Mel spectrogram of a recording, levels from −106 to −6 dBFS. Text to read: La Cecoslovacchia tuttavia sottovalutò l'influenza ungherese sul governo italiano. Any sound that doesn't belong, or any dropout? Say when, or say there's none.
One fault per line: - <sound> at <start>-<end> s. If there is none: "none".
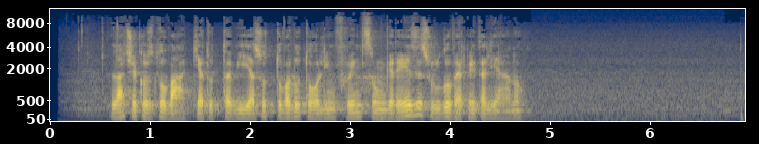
none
